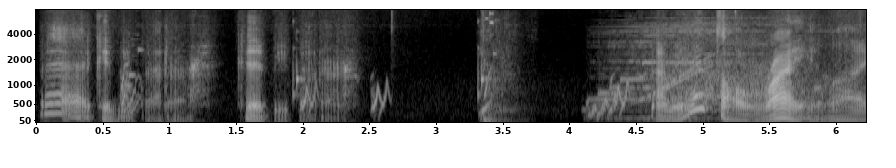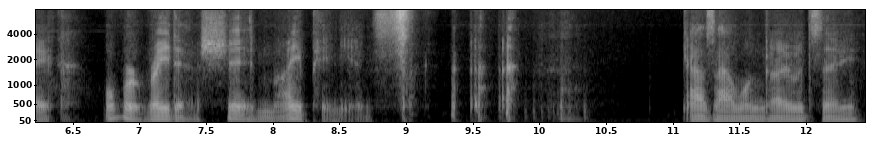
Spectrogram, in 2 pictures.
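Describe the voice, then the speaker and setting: A man's voice: low-pitched, sing-song, takes it slowly, gravelly, long pauses, background noise. A man chatting casually on a gaming livestream, talking in slang and swearing freely. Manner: slangy, swearing, scat-singing to himself. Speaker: game streamer.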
